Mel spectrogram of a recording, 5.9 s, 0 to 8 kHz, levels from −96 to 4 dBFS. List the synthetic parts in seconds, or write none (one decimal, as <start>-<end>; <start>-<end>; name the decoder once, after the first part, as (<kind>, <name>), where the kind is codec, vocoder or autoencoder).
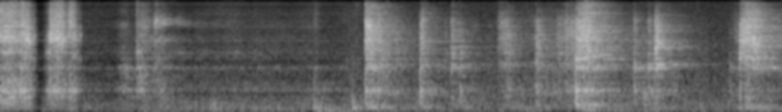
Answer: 0.0-2.6 (codec, SNAC); 5.5-5.9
